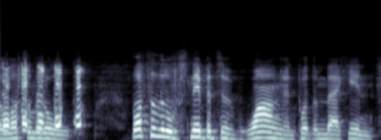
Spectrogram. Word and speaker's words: Hwang: Oh, have I been saying it wrong? – That's Huang. Okay. No. Yeah, well, a little bit. Everybody says it differently. It's Alex T. Huang. – Huang. – H-W-A-N-G. – Okay, yes. So the H is silent.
